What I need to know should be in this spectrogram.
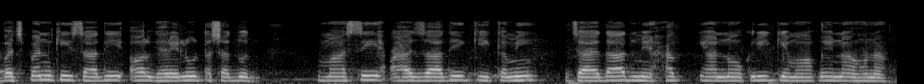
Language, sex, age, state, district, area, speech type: Urdu, male, 18-30, Uttar Pradesh, Balrampur, rural, spontaneous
